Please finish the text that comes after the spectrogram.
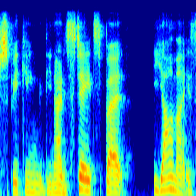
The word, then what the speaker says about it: llama: animals so um couple things about naming uh llama is a term that we're familiar with in English speaking the United States but Yama is how that's pronounced and uh wool is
